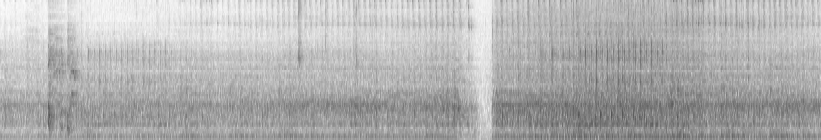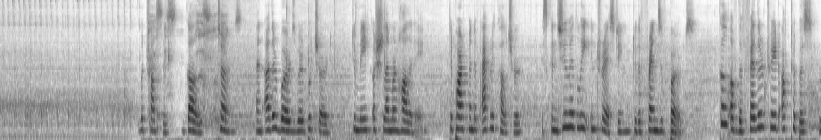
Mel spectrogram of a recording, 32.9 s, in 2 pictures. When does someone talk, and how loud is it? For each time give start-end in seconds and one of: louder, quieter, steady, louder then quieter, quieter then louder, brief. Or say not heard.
19.2-32.8 steady.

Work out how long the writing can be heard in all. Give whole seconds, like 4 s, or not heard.
not heard.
